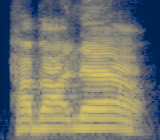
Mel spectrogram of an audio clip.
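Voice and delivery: mock yell from the other room; wife yelling back. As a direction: call it out like a punchline. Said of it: "she yelled back".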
